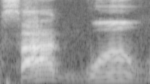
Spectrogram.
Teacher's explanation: saguão é nasal saguão o som sai pelo nariz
